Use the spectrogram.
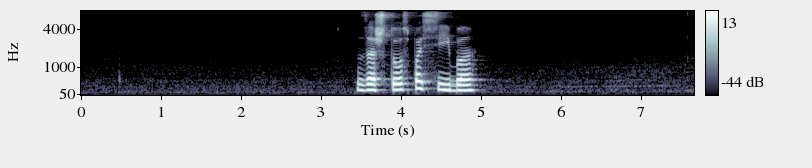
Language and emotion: Russian, neutral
